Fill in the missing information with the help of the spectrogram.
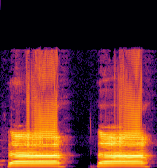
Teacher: ज़बान का सिरा और ऊपर वाले दांतों के जो ऊपर वाले दोनों दांत है ना, सामने वाले, उनके अंदरूनी किनारे से सा अदा होता है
